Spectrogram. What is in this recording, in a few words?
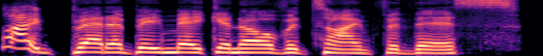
Female Goblin Idle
